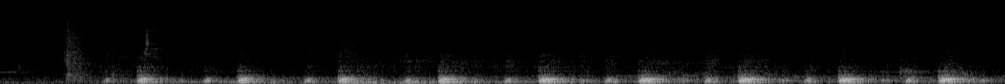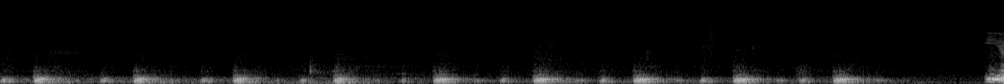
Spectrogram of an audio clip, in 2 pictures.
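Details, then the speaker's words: Persistent splitting of the second heart sound in a dog with filariasis, given as a common cause in dogs; 60 beats per minute, veterinary teaching recording. "la pilari Asis es una causa común de desdoblamiento persistente de s2 en el perro escuchemos primero a 60 latidos por minuto"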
